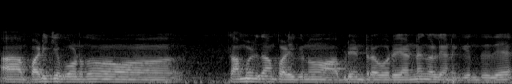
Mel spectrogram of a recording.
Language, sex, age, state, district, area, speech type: Tamil, male, 18-30, Tamil Nadu, Cuddalore, rural, spontaneous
